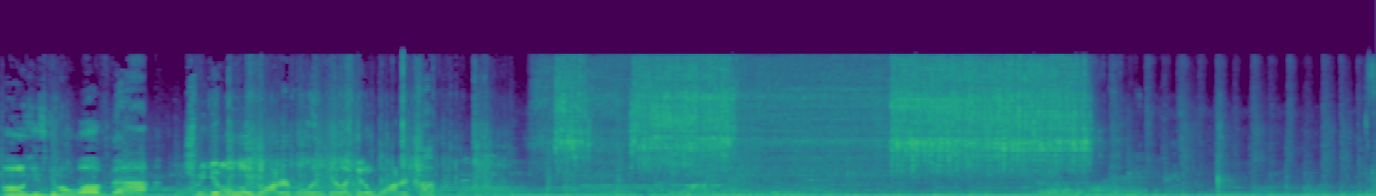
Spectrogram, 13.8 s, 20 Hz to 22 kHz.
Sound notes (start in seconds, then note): 5.4 running water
